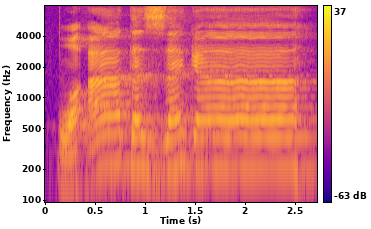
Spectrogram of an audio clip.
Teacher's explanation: وقف کی حالت میں گولتا کو ساکن کر دیں گے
